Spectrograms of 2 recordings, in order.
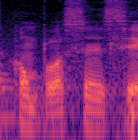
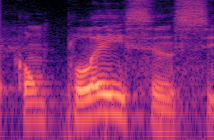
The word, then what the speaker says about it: complacency: Não é complacency, é complacency. É, palavra de difícil. A pronúncia dessa palavra é complacency.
